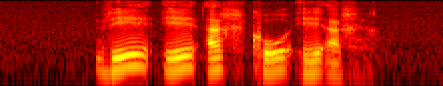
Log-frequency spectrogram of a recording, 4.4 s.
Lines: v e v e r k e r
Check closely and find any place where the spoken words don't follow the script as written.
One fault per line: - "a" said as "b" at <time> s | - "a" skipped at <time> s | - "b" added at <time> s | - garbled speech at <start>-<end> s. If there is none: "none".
- "v e" skipped at 2.0 s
